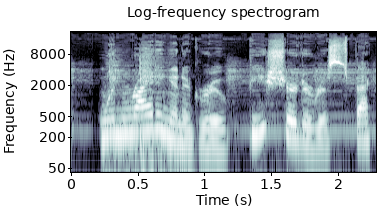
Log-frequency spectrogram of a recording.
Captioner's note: voiceover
